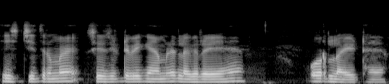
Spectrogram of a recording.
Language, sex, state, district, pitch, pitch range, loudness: Hindi, male, Uttar Pradesh, Saharanpur, 130 Hz, 120-135 Hz, -16 LUFS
